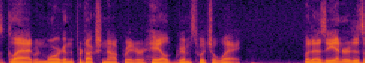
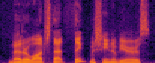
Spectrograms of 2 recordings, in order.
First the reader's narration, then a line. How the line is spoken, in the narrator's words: Grimswitch chuckled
